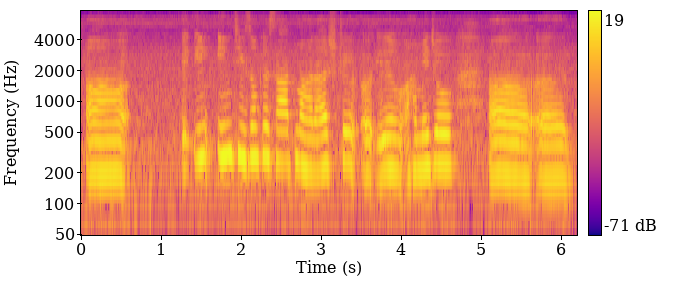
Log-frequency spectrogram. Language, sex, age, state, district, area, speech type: Urdu, female, 30-45, Maharashtra, Nashik, urban, spontaneous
